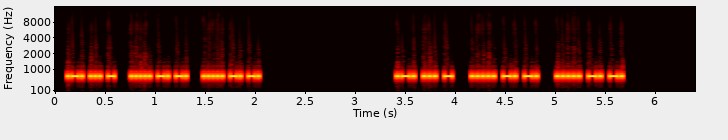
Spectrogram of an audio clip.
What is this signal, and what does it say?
Morse code, heard as a keyed tone, about 64 wpm, 700 Hz. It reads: RST 5NN 5NN RST 5NN 5NN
